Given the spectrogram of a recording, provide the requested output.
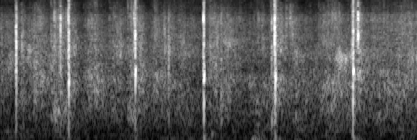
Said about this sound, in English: Golf clap. It's like golf.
